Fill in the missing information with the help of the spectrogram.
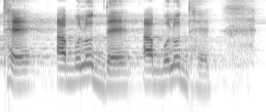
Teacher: इन वर्णों को बोलते समय हमारी जीभ की नोक ऊपर वाले दांतों को स्पर्श करती है, इसीलिए हमने इनको क्या कहा? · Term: दंत्य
